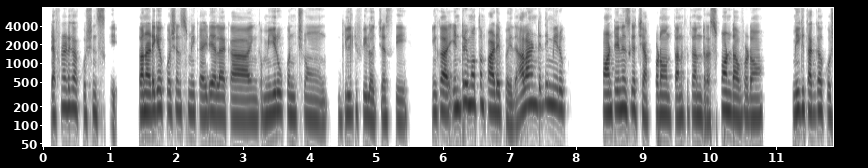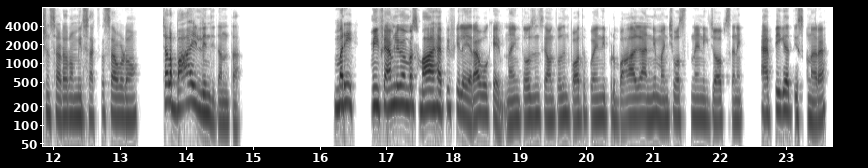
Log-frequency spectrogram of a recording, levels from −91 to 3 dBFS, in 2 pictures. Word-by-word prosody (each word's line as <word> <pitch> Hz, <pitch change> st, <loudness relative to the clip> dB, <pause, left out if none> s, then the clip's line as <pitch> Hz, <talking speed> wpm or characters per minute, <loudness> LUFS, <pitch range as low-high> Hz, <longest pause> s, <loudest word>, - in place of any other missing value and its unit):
డెఫినిట్‌గా 195 Hz, +5 st, 0 dB
క్వెషన్స్‌కి 150 Hz, 0 st, -6 dB, 0.4 s
తనడిగే 165 Hz, +2 st, +6 dB
క్వెషన్స్ 170 Hz, 0 st, -3 dB
మీకు 155 Hz, -1 st, -6 dB
ఐడియా 155 Hz, 0 st, +1 dB
లేక, 145 Hz, -1 st, -2 dB, 0.3 s
ఇంకా 130 Hz, +1 st, -9 dB
మీరు 160 Hz, +2 st, +2 dB
కొంచెం 145 Hz, -1 st, -4 dB, 0.5 s
గిల్టీ 150 Hz, +2 st, -3 dB
ఫీల్ 145 Hz, -3 st, -2 dB
వచ్చేసి, 130 Hz, +1 st, -6 dB, 0.5 s
ఇంకా 165 Hz, +2 st, +1 dB, 0.2 s
ఇంటర్వ్యూ 225 Hz, +5 st, +2 dB
మొత్తం 220 Hz, 0 st, -3 dB
పాడైపోయేది. 155 Hz, -10 st, +2 dB
అలాంటిది 215 Hz, +1 st, +2 dB
మీరు 185 Hz, -3 st, -1 dB, 0.6 s
స్పాంటేనియస్‌గా 180 Hz, +2 st, +2 dB
చెప్పడం, 155 Hz, +2 st, -1 dB
తనకు 145 Hz, +1 st, -2 dB
తాను 150 Hz, -1 st, -1 dB
రెస్పాండ్ 160 Hz, +5 st, +2 dB
అవ్వడం, 140 Hz, 0 st, -2 dB, 0.6 s
మీకు 175 Hz, +1 st, +2 dB
తగ్గ 165 Hz, +1 st, 0 dB
క్వెషన్స్ 150 Hz, 0 st, -3 dB
అడగడం, 140 Hz, 0 st, -1 dB
మీరు 140 Hz, -, -2 dB
సక్సెస్ 145 Hz, +3 st, -6 dB
అవ్వడం, 135 Hz, -1 st, -1 dB, 0.5 s
చాలా 235 Hz, -2 st, +7 dB
బాగా 230 Hz, +5 st, +3 dB
వెళ్ళింది 160 Hz, -, 0 dB
ఇదంతా. 115 Hz, -1 st, -5 dB, 1.6 s
మరి 215 Hz, +1 st, +7 dB, 0.4 s
మీ 210 Hz, -, +8 dB
ఫ్యామిలీ 210 Hz, +3 st, +6 dB
మెంబర్స్ 210 Hz, -1 st, +2 dB
బాగా 185 Hz, +1 st, +10 dB
హ్యాపీ 175 Hz, +2 st, +2 dB
ఫీల్ 165 Hz, -4 st, -1 dB
అయ్యారా. 135 Hz, +1 st, +3 dB
ఓకే 150 Hz, -, -3 dB, 0.2 s
9000, 135 Hz, +3 st, -3 dB
7000 135 Hz, +2 st, -4 dB
పోతే 135 Hz, +2 st, -2 dB
పోయింది. 140 Hz, 0 st, -2 dB
ఇప్పుడు 135 Hz, -2 st, -9 dB
బాగా 135 Hz, +1 st, +1 dB
అన్ని 140 Hz, +1 st, -3 dB
మంచివొస్తున్నాయి 135 Hz, +1 st, -4 dB
నీకు 130 Hz, -1 st, -8 dB
జాబ్స్ 125 Hz, 0 st, -3 dB
అని 125 Hz, -, -4 dB, 0.3 s
హ్యాపీగా 165 Hz, +4 st, +3 dB
తీసుకున్నారా? 135 Hz, -3 st, -1 dB
150 Hz, 145 wpm, -23 LUFS, 135-175 Hz, 1.6 s, బాగా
